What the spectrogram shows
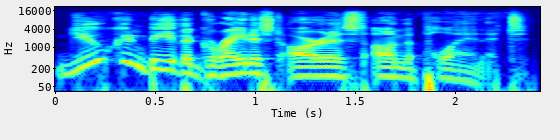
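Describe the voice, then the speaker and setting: A man's voice: mid-range voice, wildly swooping pitch, a little fast, no echo, studio quality. A man co-hosting a comedy podcast in casual banter, ranting in a mock-pompous way with crude jokes. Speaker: podcast co-host.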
